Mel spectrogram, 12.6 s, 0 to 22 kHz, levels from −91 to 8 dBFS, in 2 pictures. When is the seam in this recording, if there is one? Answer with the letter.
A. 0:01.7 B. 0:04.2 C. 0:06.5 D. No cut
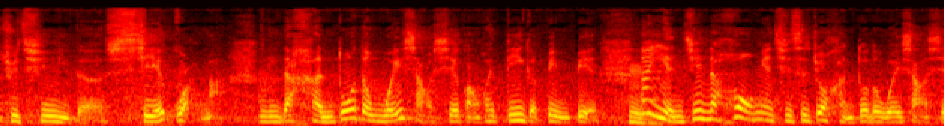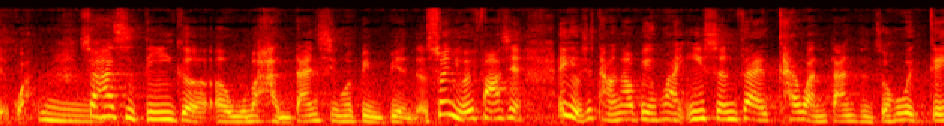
A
